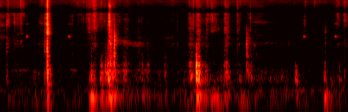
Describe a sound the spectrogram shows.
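Playing cards riffle and tap as they are shuffled.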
